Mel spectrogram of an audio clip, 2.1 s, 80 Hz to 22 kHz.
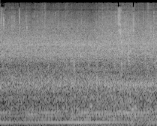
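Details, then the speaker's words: Luba 2 robot mower in its second season, moving with no grass under it: steady airy whir with a constant mid-pitched hum; the blades spin freely without cutting, no knocks or scraping, normal. "because the blades underneath are just spinning, right? They're not really cutting any grass."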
